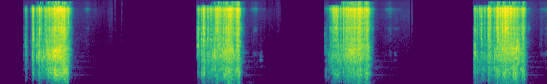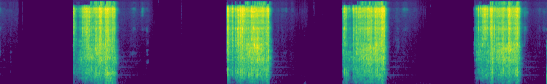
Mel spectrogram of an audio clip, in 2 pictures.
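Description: Star Wars playing cards sprung from hand to hand in eight separate riffling bursts, each about a second long with clear gaps of silence between, close and crisp with no talk.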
